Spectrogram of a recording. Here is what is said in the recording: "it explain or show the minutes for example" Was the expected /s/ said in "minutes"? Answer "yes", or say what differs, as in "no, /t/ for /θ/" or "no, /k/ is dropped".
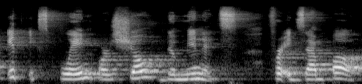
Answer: yes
